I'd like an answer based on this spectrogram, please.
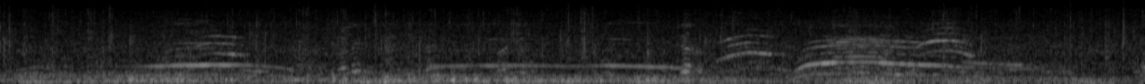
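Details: Two male cats fighting over area and breeding: long, drawn-out wavering yowls held for several seconds, with rich harmonics. Sharper rising and falling wails come near the end over steady low background rumble.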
